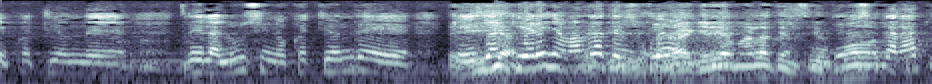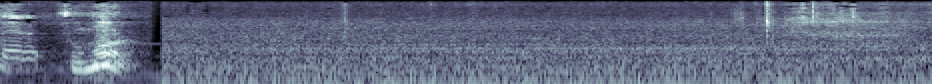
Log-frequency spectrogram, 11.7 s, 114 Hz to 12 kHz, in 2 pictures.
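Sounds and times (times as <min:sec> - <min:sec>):
speech: 0:00.0 - 0:06.7
car engine while driving at night: 0:06.8 - 0:11.6
road noise while driving at night: 0:06.8 - 0:11.6.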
